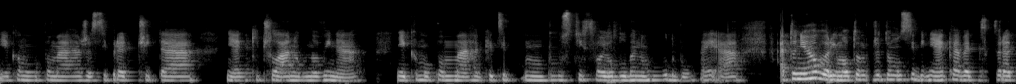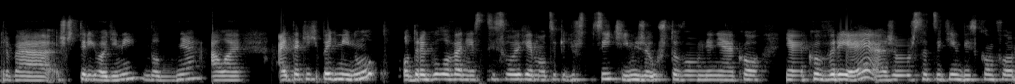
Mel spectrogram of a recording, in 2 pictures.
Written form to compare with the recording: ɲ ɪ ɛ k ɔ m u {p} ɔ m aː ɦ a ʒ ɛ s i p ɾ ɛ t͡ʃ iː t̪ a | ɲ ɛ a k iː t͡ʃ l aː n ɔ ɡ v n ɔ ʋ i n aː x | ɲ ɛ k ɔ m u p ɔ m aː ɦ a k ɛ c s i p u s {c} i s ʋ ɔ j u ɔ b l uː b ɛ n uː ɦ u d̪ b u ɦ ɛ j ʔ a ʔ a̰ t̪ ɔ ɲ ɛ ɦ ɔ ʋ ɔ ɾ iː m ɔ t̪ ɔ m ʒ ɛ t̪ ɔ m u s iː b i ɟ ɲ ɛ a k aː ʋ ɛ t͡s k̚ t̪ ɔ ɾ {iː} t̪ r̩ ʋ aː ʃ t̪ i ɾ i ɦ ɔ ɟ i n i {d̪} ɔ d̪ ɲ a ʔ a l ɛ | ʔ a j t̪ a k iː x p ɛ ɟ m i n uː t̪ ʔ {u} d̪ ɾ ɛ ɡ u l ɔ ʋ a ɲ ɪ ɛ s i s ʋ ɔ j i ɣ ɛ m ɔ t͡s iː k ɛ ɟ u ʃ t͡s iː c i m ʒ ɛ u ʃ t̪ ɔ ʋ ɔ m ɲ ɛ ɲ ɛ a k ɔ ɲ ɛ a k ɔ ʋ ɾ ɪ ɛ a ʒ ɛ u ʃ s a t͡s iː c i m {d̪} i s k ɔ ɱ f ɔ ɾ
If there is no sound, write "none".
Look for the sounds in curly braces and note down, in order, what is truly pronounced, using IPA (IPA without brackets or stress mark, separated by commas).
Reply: p, c, aː, d̪, ɔ, d̪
